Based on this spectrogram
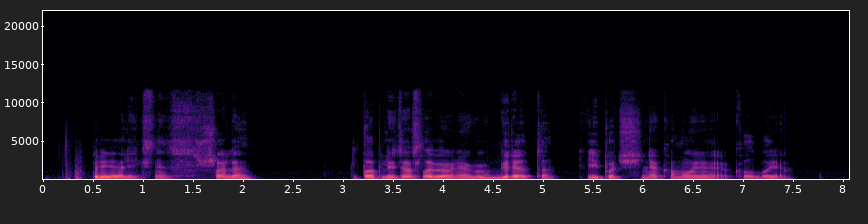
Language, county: Lithuanian, Telšiai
